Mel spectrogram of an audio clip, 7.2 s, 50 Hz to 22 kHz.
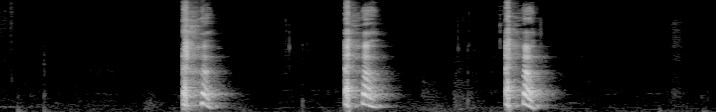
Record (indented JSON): {
  "three_cough_length": "7.2 s",
  "three_cough_amplitude": 6984,
  "three_cough_signal_mean_std_ratio": 0.23,
  "survey_phase": "alpha (2021-03-01 to 2021-08-12)",
  "age": "65+",
  "gender": "Female",
  "wearing_mask": "No",
  "symptom_abdominal_pain": true,
  "symptom_change_to_sense_of_smell_or_taste": true,
  "symptom_onset": "13 days",
  "smoker_status": "Never smoked",
  "respiratory_condition_asthma": false,
  "respiratory_condition_other": false,
  "recruitment_source": "REACT",
  "submission_delay": "1 day",
  "covid_test_result": "Negative",
  "covid_test_method": "RT-qPCR"
}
